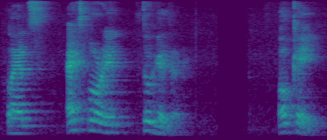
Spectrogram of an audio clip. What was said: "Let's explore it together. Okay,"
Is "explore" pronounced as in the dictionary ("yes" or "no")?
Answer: yes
